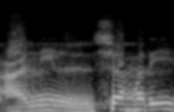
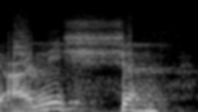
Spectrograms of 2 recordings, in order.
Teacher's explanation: Alif lam syamsiah. Jadi lamnya jangan dibunyikan.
